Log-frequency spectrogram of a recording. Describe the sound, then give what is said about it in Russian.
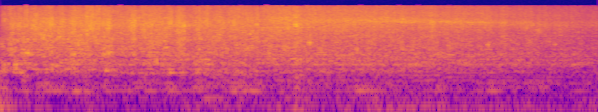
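A toilet flushes at the press of the flush button, with a loud, steady rush of water that hisses broadly across the range, then gradually tapers off as the tank drains. No one speaks. “И я перекрестился с облегчением, нажав кнопку спуск.”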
